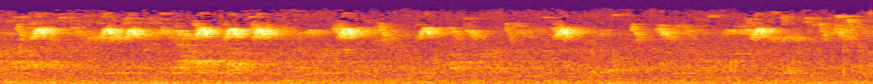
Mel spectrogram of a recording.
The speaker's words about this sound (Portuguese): Para você, os pássaros cantam, mas não cantam para conseguir ou ter qualquer coisa. Para eles é sua forma de comunicação, de viver a partir do amor.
